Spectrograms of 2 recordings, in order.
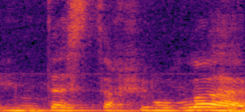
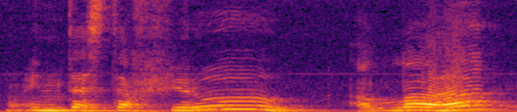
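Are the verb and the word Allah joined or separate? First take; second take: joined; separate. First: The two words are linked into one flow. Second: The two words are said separately, without linking.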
